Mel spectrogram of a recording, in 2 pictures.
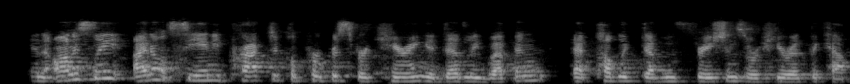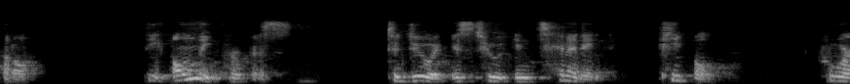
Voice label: Open Carry Floor Speech; Kuderer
